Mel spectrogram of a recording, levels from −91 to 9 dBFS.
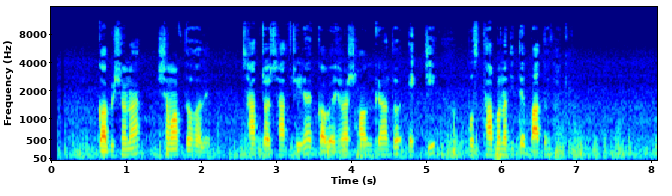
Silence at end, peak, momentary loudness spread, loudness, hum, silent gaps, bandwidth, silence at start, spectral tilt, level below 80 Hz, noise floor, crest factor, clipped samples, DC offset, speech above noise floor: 0 s; -4 dBFS; 22 LU; -26 LUFS; none; none; 11.5 kHz; 0.3 s; -5.5 dB/octave; -56 dBFS; -46 dBFS; 24 dB; under 0.1%; under 0.1%; 21 dB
